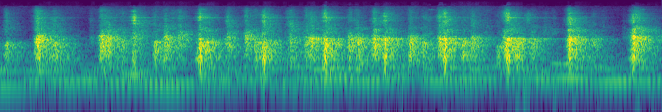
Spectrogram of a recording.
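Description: A church congregation claps together in acclamation during a French-language sermon, a steady rhythmic beat of many hands, fairly close and moderately loud, with no voices over it.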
